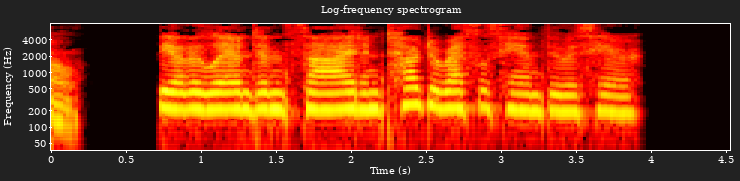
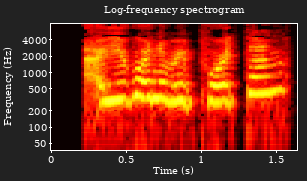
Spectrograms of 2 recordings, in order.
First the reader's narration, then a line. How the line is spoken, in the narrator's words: Bay asked, her voice cracking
